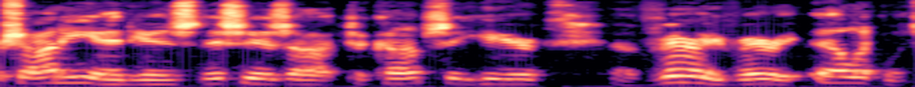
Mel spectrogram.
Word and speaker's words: Tecumseh: tecumseh and that's the way you want to pronounce his name tecumseh i sometimes referred to as a shooting star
